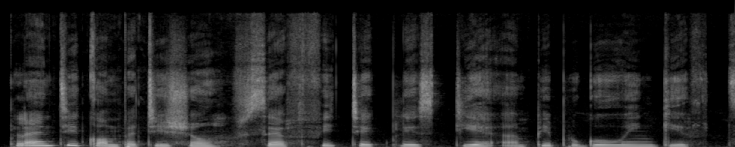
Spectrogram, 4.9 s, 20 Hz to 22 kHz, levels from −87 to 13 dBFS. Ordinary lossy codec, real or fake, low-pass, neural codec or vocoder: none; real; none; none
